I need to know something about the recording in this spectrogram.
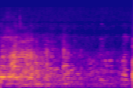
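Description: Speech only: a man speaking Khmer, his voice trailing off into a brief pause in the second half.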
